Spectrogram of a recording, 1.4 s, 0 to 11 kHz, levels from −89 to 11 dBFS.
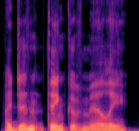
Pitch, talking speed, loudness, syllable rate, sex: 185 Hz, 215 wpm, -15 LUFS, 4.8 syllables/s, female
